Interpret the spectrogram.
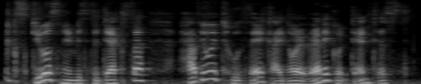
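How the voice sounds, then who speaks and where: A man's voice: mid-range voice, huge pitch swings, fairly quick, husky, muffled recording, voice pushed up. A man doing a gushing, apologetic young official. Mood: eager. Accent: put-on Austrian. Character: fussy eager young male cultural officer.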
